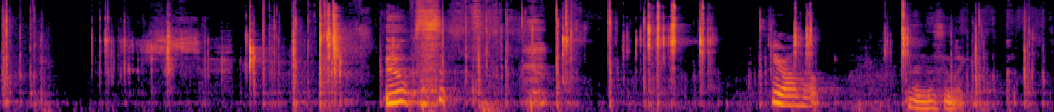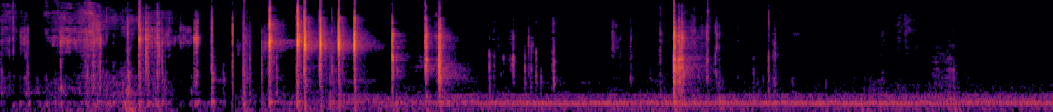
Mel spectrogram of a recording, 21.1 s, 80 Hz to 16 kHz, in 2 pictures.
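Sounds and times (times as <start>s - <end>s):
faint steady hum: 0.0s - 21.0s
plastic toys clicking: 5.0s - 8.2s.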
